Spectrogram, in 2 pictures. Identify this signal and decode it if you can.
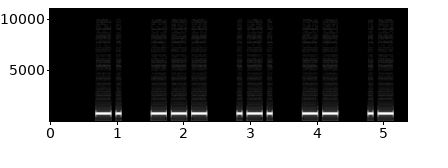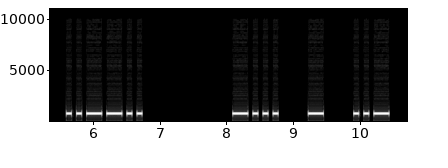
Morse code, heard as a keyed tone, about 16 wpm, spaced as for 11 wpm, 800 Hz. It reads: NORMA? BTU
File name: QSOs / QSOs-mp3s / WD0FBT 1@10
